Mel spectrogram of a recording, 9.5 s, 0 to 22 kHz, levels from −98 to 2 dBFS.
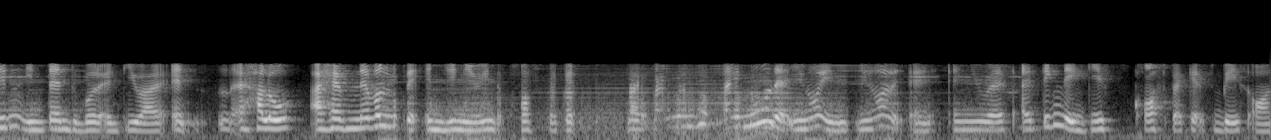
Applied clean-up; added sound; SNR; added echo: neural separator model SepFormer DNS4.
